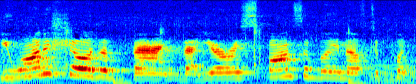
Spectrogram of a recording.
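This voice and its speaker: A woman speaks at a fairly quick pace. Noticeable background noise is present. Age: 20s. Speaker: entrepreneur, finance content creator. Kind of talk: casual talk to camera. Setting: phone microphone, poor audio.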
